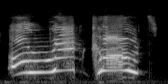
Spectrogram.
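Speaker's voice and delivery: high, slow shouted mockery; mocking shout. Viewer shouting the guest's insult back, loud and high. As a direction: yell it out in delight.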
